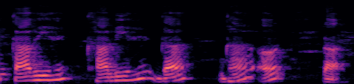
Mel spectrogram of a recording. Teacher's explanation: ये सारे किससे उच्चारित होते हैं? कंठ से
